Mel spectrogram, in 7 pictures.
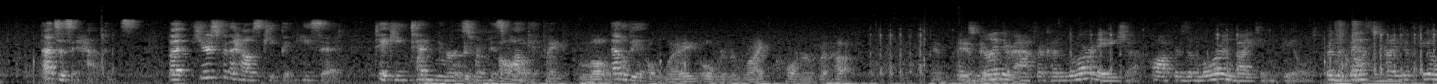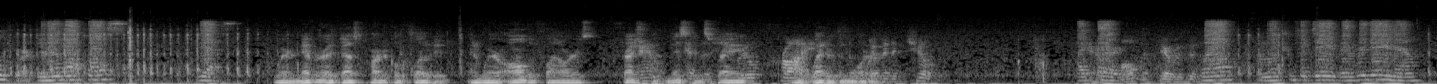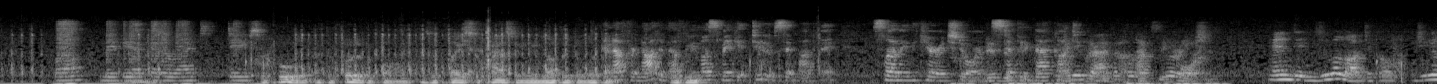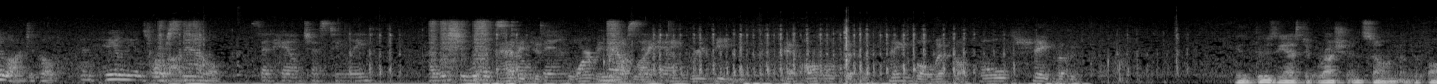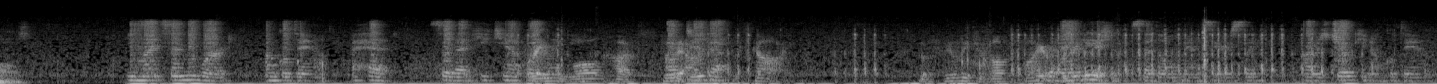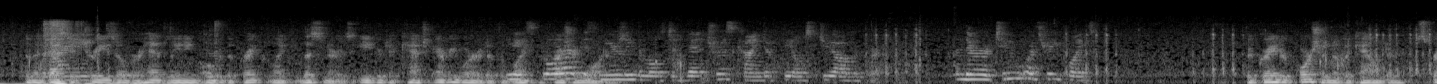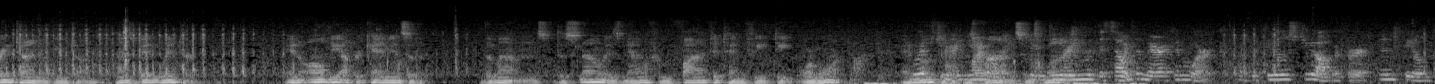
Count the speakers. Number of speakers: five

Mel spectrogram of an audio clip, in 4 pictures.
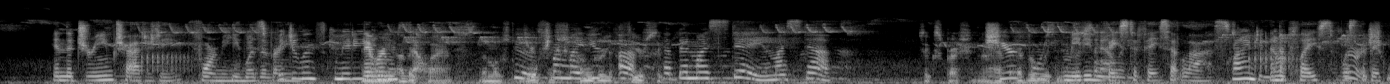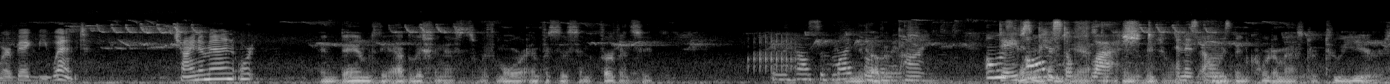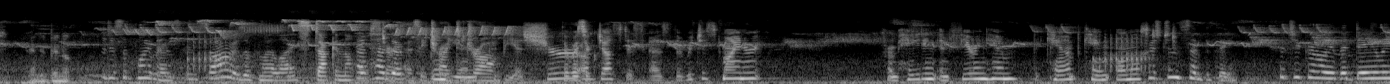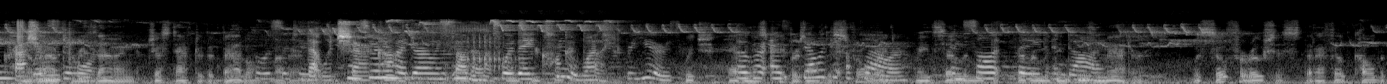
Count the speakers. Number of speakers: four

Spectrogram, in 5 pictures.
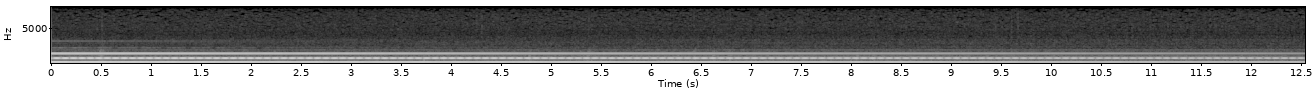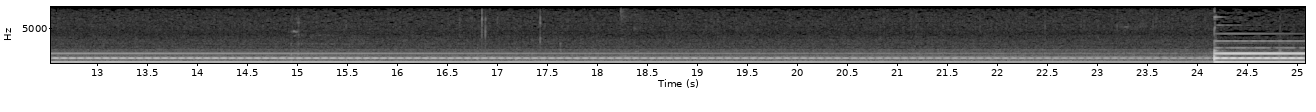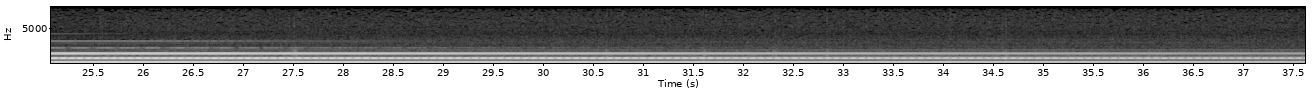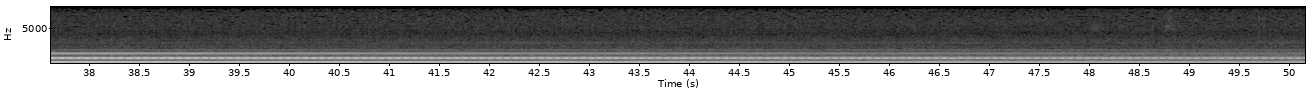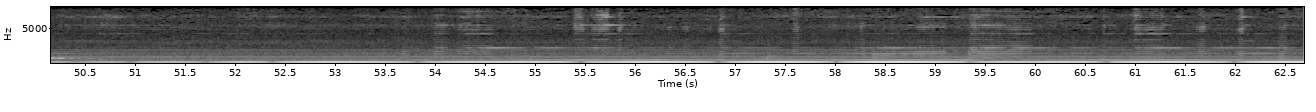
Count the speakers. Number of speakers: zero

